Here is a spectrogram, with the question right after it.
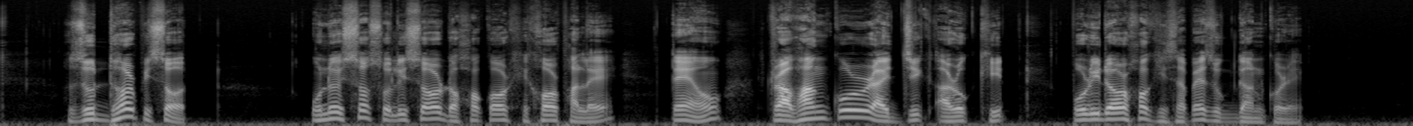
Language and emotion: Assamese, neutral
